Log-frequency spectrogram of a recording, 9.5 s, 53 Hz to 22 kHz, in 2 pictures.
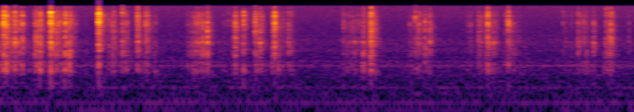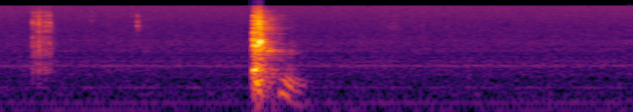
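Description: Plastic layers of a 3x3 Rubik's cube clacking as they are turned in quick flurries, stopping about five seconds in. A short, loud vocal sound falling in pitch follows a couple of seconds later.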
